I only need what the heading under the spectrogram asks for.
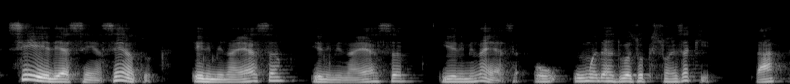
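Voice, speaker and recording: A Brazilian male teacher walks through a grammar lesson for exams, checking in with his students after each point. His voice is mellow and warm, and he pushes key words up in pitch and volume for emphasis. The audio is a bit dull and muffled. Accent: Brazilian Portuguese. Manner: explains step by step, checks in with "tá?" and "ok?"; lively, stresses key words with jumps in pitch and loudness. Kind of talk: exam-prep grammar lesson.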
